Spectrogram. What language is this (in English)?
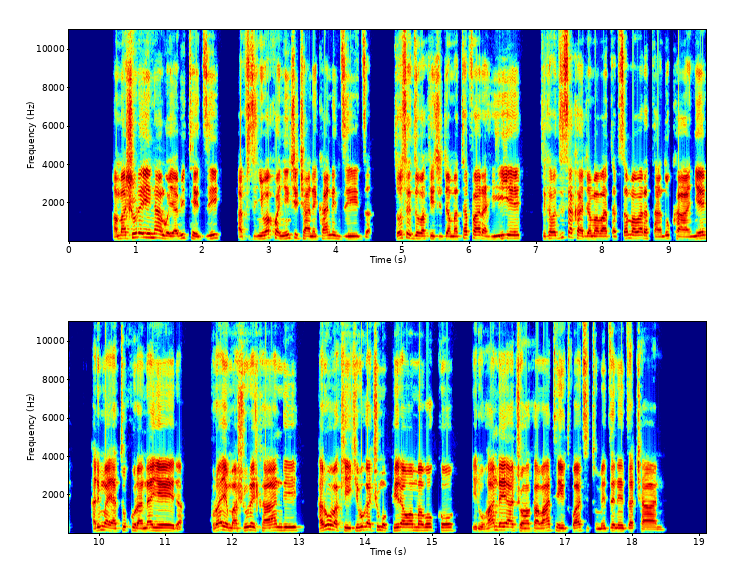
Rundi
